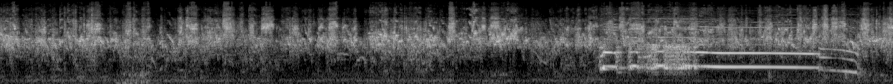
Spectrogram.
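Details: Budgerigars in a breeding colony chatter with busy high chirps and squawks; in the final seconds a clear, steady whistled tone holds and then slides downward over the chorus.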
